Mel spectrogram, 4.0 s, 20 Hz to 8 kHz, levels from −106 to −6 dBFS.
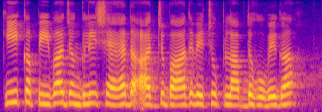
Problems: none marked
